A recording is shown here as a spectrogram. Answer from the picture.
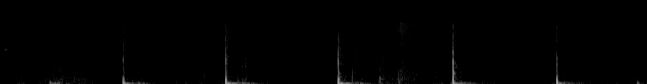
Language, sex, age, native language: Icelandic, male, 10, Icelandic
